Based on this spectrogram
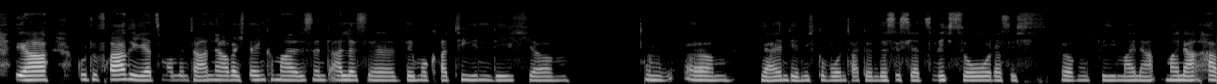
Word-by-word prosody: Ja, 205 0 +9 0.3
gute 225 0 -3
Frage 225 +2 +7
jetzt 200 -1 +2
momentan, 200 0 -2
aber 205 0 +3
ich 195 - -5
denke 215 +1 -2
mal, 200 -2 +2
es 195 - -5
sind 210 -1 -4
alles, 200 -1 +1
äh, 190 -2 -2
Demokratien, 195 +1 -3
die 195 0 -1
ich, 195 - -15
ähm 185 -1 -3 0.7
hm, 205 -3 -2
ähm 195 -3 0 0.3
ja, 180 - +2
in 195 +1 0
denen 190 -1 -1
ich 195 - -9
gewohnt 190 -1 -3
hatte 185 +1 -3
und 185 - -6
das 185 +1 -1
ist 210 -3 -4
jetzt 185 +1 -3
nicht 200 0 -2
so, 190 0 +1
dass 190 -1 -4
ich 195 -2 -7
es - - -20
irgendwie 195 0 -3
meiner 190 0 -1
meiner 200 -1 +2
ha 210 -1 +4
195 Hz, 185 wpm, -25 LUFS, 190-205 Hz, 0.7 s, Ja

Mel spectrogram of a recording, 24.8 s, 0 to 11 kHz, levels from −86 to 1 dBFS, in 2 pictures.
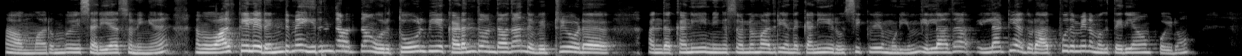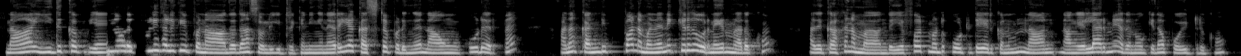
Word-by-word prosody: ஆமா. 185 -1 -1
ரொம்பவே 215 +3 +1
சரியா 205 0 +2
சொன்னீங்க. 185 -4 -1 0.4
நம்ம 225 -1 +3
வாழ்க்கையில 295 +5 +6
2மே 290 +7 +4
இருந்தா 305 +1 +1 0.2
தான் 300 -2 -1
ஒரு 220 -1 +2
தோல்விய 295 +3 +4
கடந்து 250 +6 +4
வந்தா 265 -1 +3
தான், 300 +1 -1
அந்த 260 - +2
வெற்றியோட 250 +4 +1 0.7
அந்த 215 -1 +1
கனியை, 240 +2 +3
நீங்க 225 0 +3
சொன்ன 230 +1 +3
மாதிரி 230 0 0
அந்த 215 -1 -1
கனிய 225 +2 +2
ருசிக்கவே 245 +5 -3
முடியும். 200 +4 -1
இல்லாதா 240 +4 0 0.2
இல்லாட்டி 270 +6 -2
அதோட 235 -3 -1
அற்புதமே 300 +8 -2
நமக்கு 225 -4 0
தெரியாம 225 +2 -1
போயிடும். 195 +4 -7 0.6
நான் 250 +6 0
இதுக்கப் 290 +2 -2 0.2
என்னோட 300 +5 0
தோழிகளுக்கு 330 0 0
இப்ப 280 -4 -2
நான் 205 -1 0
அத 220 +2 0
தான் 250 0 -1
சொல்லிகிட்டுருக்கேன். 200 -1 -4
நீங்க 200 0 -2
நெறைய 255 +9 0
கஷ்டப்படுங்க, 220 -2 -3
நான் 195 -1 -2
உங்க 200 -1 -3
கூட 255 0 0
இருப்பேன். 260 - -9 0.5
ஆனா, 245 +4 +1
கண்டிப்பா 280 +6 0
நம்ம 245 -4 +3
நெனைக்கிறது 320 +6 0
ஒரு 240 - -3
நேரம் 240 -1 +2
நடக்கும். 200 - -5 0.4
அதுக்காக 215 +5 -2
நம்ம 225 -5 +2
அந்த 185 0 -4
எஃபோர்ட் 295 +8 -3
மட்டும் 255 +2 -3
போட்டுட்டே 235 0 -1
இருக்கணும்னு 220 +3 -1
நான் 205 +2 -2 0.2
நாங்க 195 0 -3
எல்லாருமே 250 +4 0
அத 205 -3 -4
நோக்கி 200 +1 -6
தான் 230 0 -5
போயிட்டுருக்கோம். 195 +2 -8
235 Hz, 165 wpm, -22 LUFS, 210-280 Hz, 0.7 s, வாழ்க்கையில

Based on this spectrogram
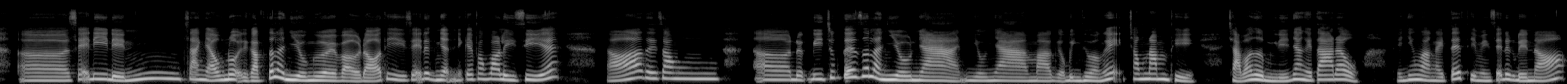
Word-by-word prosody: ờ, 180 0 -3
sẽ 255 +3 -3
đi 245 -1 +1
đến 200 +4 +2 0.4
sang 225 -4 0
nhà 195 - +1
ông 200 +4 +3
nội 230 0 +3
để - - -3
gặp 170 0 0
rất 310 - +4
là 320 - +4
nhiều 210 -6 +6
người 185 -2 +3
và 170 -1 -1
ở 150 -2 -2
đó 155 0 0
thì 225 -6 -3
sẽ 220 +5 -4
được 265 - 0
nhận 205 -2 0
những 195 - -7
cái 230 +1 -3
phong 245 0 -2
bao 245 -1 +1
lì 210 -4 +2
xì 210 +2 0
ấy. 300 +9 0 0.5
Đó, 220 - 0
thế 280 -2 0
xong, 260 -2 0 0.4
ờ, 215 -1 -3
được 210 -1 -2
đi 240 0 -1
chúc 305 - -4
Tết 340 +1 +2
rất 380 0 +2
là 315 -7 +3
nhiều 215 -3 +5
nhà, 180 -5 +1
nhiều 180 -1 -3
nhà 175 -2 -2
mà, 165 -1 -3
kiểu, 150 -3 -7
bình 170 -1 -1
thường 175 -1 0
ấy, 260 +4 -1
trong 250 -1 0
năm 245 -2 +3
thì 160 -8 -3 0.3
chả - - -2
bao 190 +7 +1
giờ 225 -2 +6
mình 170 -4 0
đến 155 +3 -2
nhà 235 +2 +3
người 195 -4 0
ta 220 +2 +1
đâu, 215 -9 -1 0.4
thế 170 - -5
nhưng 215 +5 +2
mà 200 -4 0
ngày 175 -1 -3
Tết 255 +11 -1
thì 205 - -2
mình 170 -2 -2
sẽ - - -4
được 235 -3 +1
đến 170 -3 0
đó. 230 - -1
205 Hz, 270 wpm, -23 LUFS, 175-240 Hz, 0.5 s, nhiều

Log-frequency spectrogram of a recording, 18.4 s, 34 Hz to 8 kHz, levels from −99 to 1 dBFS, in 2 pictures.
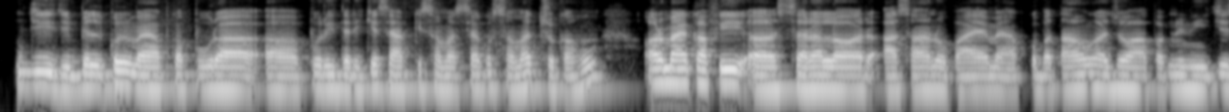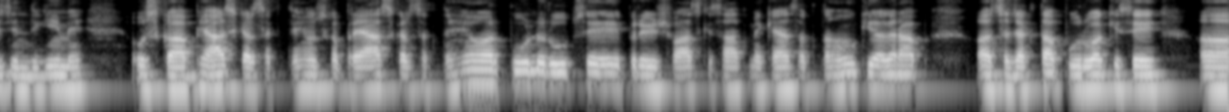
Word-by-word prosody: जी, 120 0 +2
जी, 105 -2 -1
बिल्कुल 110 +5 +3
मैं 105 -2 +5
आपका 105 +1 0
पूरा 105 0 +2 0.2
अ, 100 0 -1
पूरी 110 -1 0
तरीके 100 +2 -1
से 115 -1 -1
आपकी 105 +2 -3
समस्या 105 0 -3
को 115 - -6
समझ 110 +2 -1
चुका 100 -3 -4
हूँ 95 0 -3 0.3
और 145 - +5
मैं 140 0 +6
काफ़ी 135 0 +4
अ, 105 -1 +4
सरल 105 0 +2
और 100 0 +1
आसान 100 +1 -1
उपाय 100 0 -2
मैं 100 -1 -2
आपको 95 +1 -7
बताऊँगा। 105 +3 -1
जो 105 0 0
आप 100 0 -3
अपनी 105 +1 -3
निजी 105 +1 -2
ज़िंदगी 100 0 -2
में 105 0 0 0.4
उसका 110 -1 +2
अभ्यास 110 +2 +2
कर 100 - +1
सकते 105 +1 -12
हैं, 110 - -6
उसका 110 0 -4
प्रयास 105 +1 +1
कर 105 - -1
सकते 105 0 -13
हैं 125 +5 -5
और 135 0 +2
पूर्ण 130 0 +2
रूप 120 0 +1
से 115 0 0
पूरे 110 -1 -1
विश्वास 105 0 -2
के - - -18
साथ 100 0 -5
मैं 100 -1 -6
कह 105 0 0
सकता 105 0 -8
हूँ 115 +3 -1
कि 115 - -1
अगर 110 0 +2
आप 110 0 -1 0.4
अ, 110 - +4
सजगतापूर्वक 105 +1 +1
इसे 110 0 +3
अ, 105 0 -7
105 Hz, 200 wpm, -23 LUFS, 100-110 Hz, 0.4 s, मैं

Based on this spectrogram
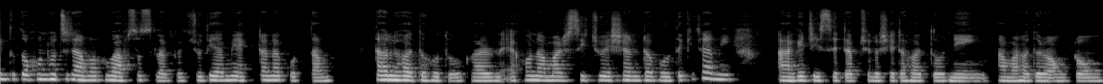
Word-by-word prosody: কিন্তু 235 0 -1
তখন 225 +1 +1
হচ্ছে 230 0 +2
যে - - +3
আমার 195 0 +1
খুব 205 - 0
আফসোস 195 +2 -6
লাগলো 165 +1 -5
যে - - -22
যদি 180 +3 -1
আমি 195 +1 +2
একটানা 195 +2 0
করতাম 175 -2 -5 0.5
তাহলে 210 -1 +7
হয়তো 190 -1 +3
হতো। 175 -2 -1 0.2
কারণ 170 0 +2 0.2
এখন 200 +2 0
আমার 185 0 +2 0.2
সিচুয়েশন 190 0 0
টা 190 - +2
বলতে 180 +1 -1
কি - - -16
যে 285 - 0
আমি 230 -1 +1 0.6
আগের 180 +1 +3
যে 180 - +3
সেটআপ 165 -2 -2
ছিল 175 -1 -3
সেটা 170 -1 -2
হয়তো 165 0 -1 0.2
নেই। 155 -1 -1 0.3
আমার 165 -1 +2
হয়তো 165 +1 +1
রং-টং 160 +1 -2
180 Hz, 190 wpm, -23 LUFS, 165-195 Hz, 0.6 s, তাহলে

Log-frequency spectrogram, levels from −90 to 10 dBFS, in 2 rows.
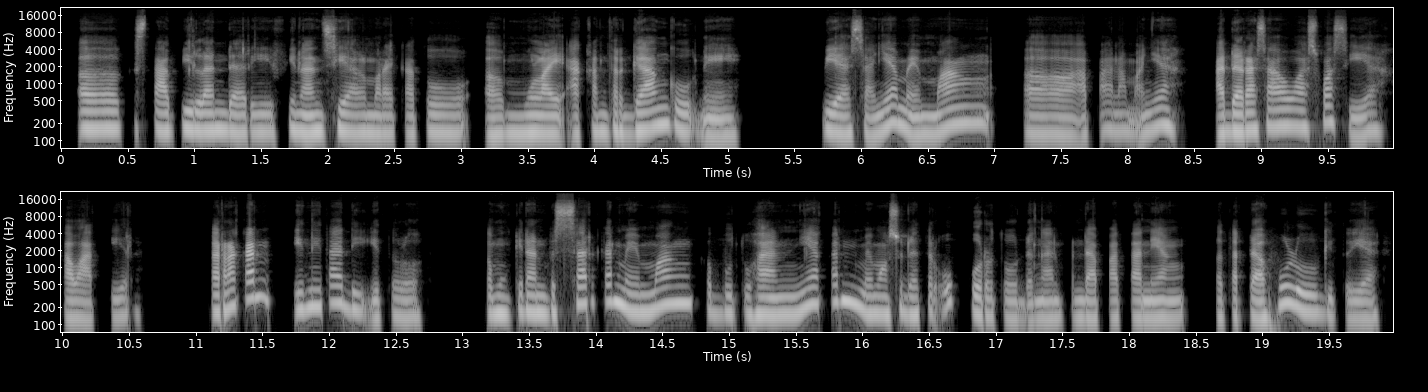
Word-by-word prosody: eee, 165 0 +3
kestabilan 155 0 +2
dari 145 0 0
finansial 145 -1 +1
mereka 135 -1 -2
tuh 140 -1 -3
e 130 - 0
mulai 140 0 +3
akan 135 +2 -2
terganggu 155 +3 +2
nih. 120 +1 -1 0.6
Biasanya 140 +4 +2
memang, 180 +7 +1 0.2
eee, 135 -1 0
apa 155 +2 -8
namanya, 155 +3 -2 0.3
ada 145 +2 +5
rasa 175 +3 +3
was-was 180 +3 -1
sih 125 +3 -3
ya, - - -9
khawatir. 130 +2 -2 0.6
Karena 180 +5 +5
kan 285 +2 +6 0.3
ini 200 +3 +2
tadi 205 -6 -1
gitu 130 +3 -9
loh, 135 +1 -4 0.5
kemungkinan 160 +1 +2
besar 230 +9 +1
kan 250 -1 +2
memang 215 +6 +2
kebutuhannya 155 +5 0
kan 250 +2 -4
memang 165 -11 +2
sudah 155 -4 +2
terukur 165 - -4
tuh, 130 -1 -6
dengan 125 +2 -3
pendapatan 130 +1 -3
yang, 135 -1 +1 0.3
eee, 135 - -6
terdahulu 165 - +1
gitu 130 -2 -7
ya. 130 -1 -2
150 Hz, 135 wpm, -23 LUFS, 135-175 Hz, 0.6 s, kan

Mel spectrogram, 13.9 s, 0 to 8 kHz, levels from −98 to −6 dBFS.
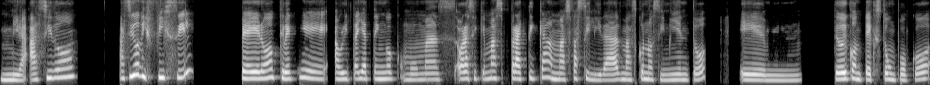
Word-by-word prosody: Mira, 195 -2 +1
ha 200 +1 +1
sido 275 +7 +1 0.7
ha 250 - -1
sido 335 +8 +7
difícil, 280 - +3 0.8
pero 245 +3 +5
creo 235 -4 +3
que 250 -5 -1
ahorita 225 0 -1
ya 235 -1 +1
tengo 230 0 -2
como 200 -2 -8
más 210 0 -5
ahora 235 +1 +2
sí 240 0 -7
que 230 - -11
más 250 +1 -2
práctica, 245 +3 0
más 210 -1 -2
facilidad, 200 -4 -2
más 205 -2 -3
conocimiento, 200 +1 -3 0.5
em, 180 -2 -1 0.5
te 220 - +2
doy 225 +1 +8
contexto 220 -3 -1
un 205 -2 -1
poco, 200 +5 -3
225 Hz, 125 wpm, -22 LUFS, 200-245 Hz, 0.8 s, doy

